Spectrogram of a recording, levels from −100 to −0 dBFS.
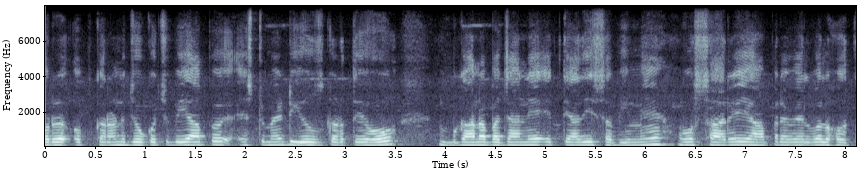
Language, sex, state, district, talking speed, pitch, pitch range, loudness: Hindi, male, Uttar Pradesh, Shamli, 150 wpm, 165 Hz, 160-170 Hz, -17 LUFS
